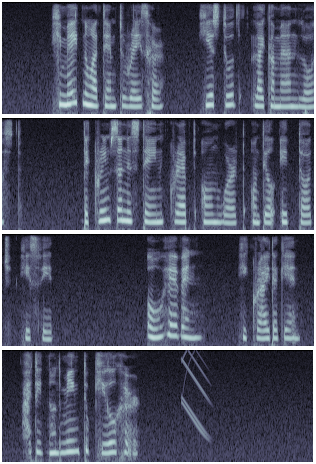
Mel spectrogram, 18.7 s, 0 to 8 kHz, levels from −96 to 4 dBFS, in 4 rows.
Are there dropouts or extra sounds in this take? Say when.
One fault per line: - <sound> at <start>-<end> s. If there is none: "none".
- chirp at 16.7-17.2 s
